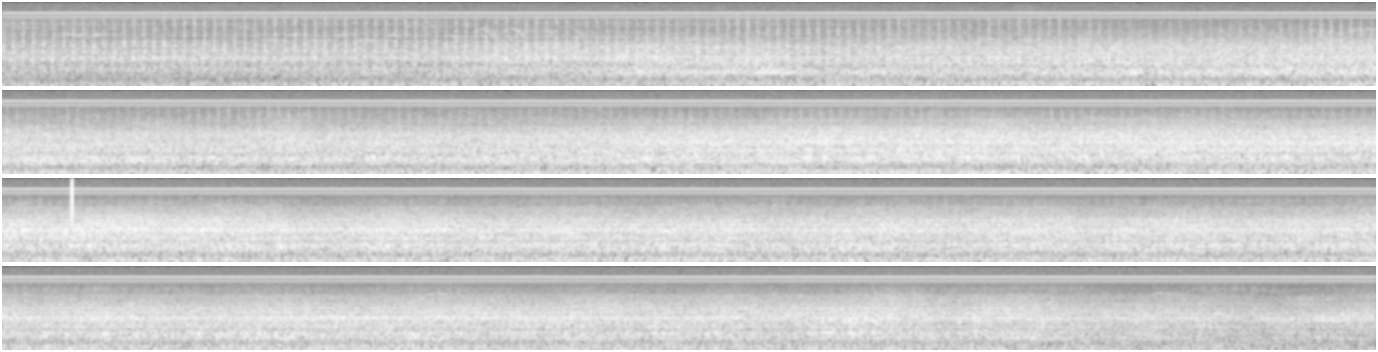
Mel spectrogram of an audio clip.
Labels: Does the sound continue till the end?
yes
